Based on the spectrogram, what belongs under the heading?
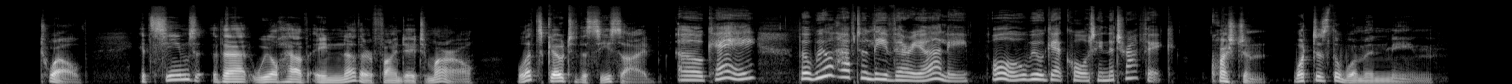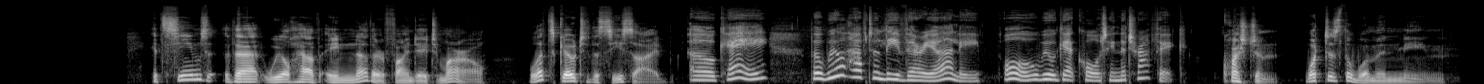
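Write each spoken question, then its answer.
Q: What does the woman mean?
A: They should leave very early to avoid the traffic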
